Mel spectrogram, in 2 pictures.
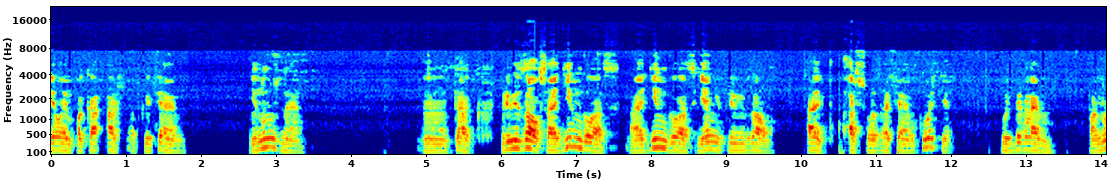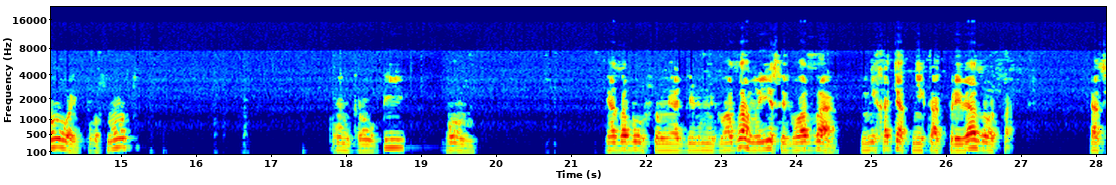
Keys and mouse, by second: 1.4 click, 4.4-5.0 middle drag, 7.9 click, 10.4 alt+h, 12.2 shift+click, 13.4-14.7 drag, 16.3 click, 17.7 ctrl+p, 20.8 click, 22.7 click, 23.8 middle click, 25.4-26.8 middle drag.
